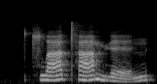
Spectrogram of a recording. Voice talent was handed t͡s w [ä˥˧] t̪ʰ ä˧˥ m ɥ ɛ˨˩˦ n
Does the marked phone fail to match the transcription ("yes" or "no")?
yes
